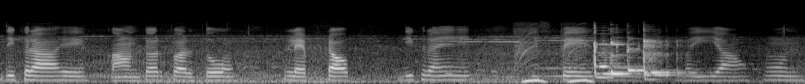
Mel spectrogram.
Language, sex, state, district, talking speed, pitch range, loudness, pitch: Hindi, female, Madhya Pradesh, Dhar, 105 wpm, 165-195 Hz, -18 LUFS, 185 Hz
